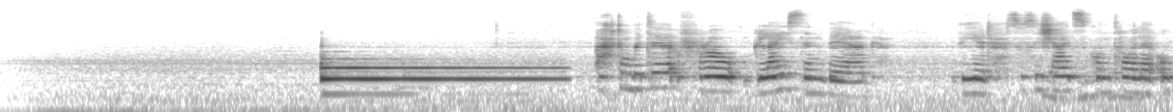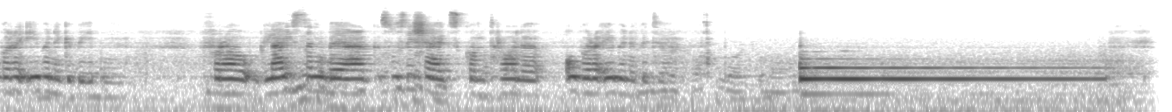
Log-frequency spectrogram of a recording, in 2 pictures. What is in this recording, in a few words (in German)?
zur Sicherheitskontrolle obere Ebene gebeten, Flughafen Ansagen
